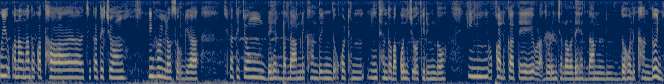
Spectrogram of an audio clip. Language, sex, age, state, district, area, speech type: Santali, female, 18-30, Jharkhand, Bokaro, rural, spontaneous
